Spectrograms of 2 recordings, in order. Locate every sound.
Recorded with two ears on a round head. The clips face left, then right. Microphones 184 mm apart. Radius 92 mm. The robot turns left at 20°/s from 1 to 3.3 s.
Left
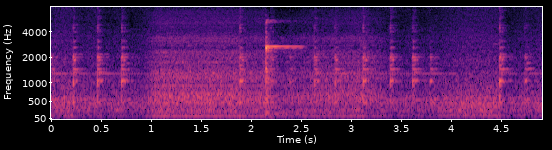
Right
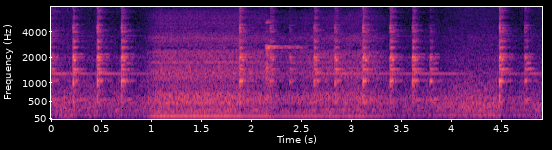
2.1 s a piano: 80° left, 1.2 m; by 2.5 s 85° left, 1.2 m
